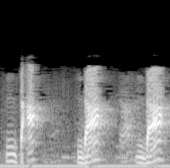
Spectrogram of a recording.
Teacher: 就是前头要加个要加个鼻音 。达，哎，就是前头加个鼻音，达，哎，这个意思。咱们读一下后边那俩字啊，你看这就成了哆，哎，它那个声母就发的，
